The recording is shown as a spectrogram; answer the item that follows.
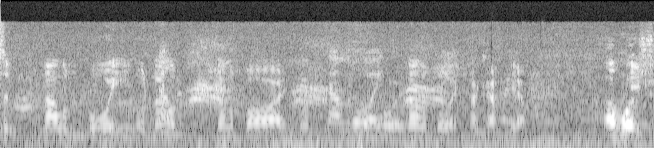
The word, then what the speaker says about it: Nullarbor: So Gove is the boat club there we Nullarbor, stay at.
